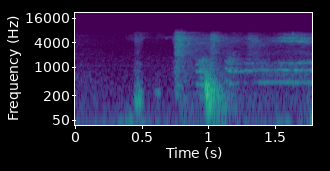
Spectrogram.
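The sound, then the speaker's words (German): A cat meows during a recording session: a short, soft chirp, then a longer, drawn-out meow with a rising and falling pitch that fades away. Nobody speaks. “Und miau, nervt, guten Tag.”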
